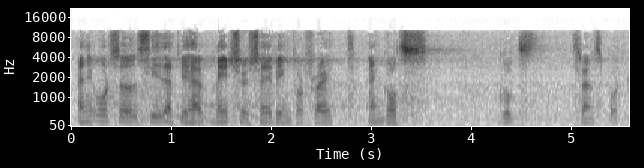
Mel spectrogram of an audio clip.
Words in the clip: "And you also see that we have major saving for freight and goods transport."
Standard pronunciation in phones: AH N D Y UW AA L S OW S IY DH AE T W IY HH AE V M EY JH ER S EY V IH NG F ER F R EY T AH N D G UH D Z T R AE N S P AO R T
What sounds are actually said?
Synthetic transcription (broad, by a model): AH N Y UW AA L S OW S IY DH AE T W IY HH AE V M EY SH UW S EY V IH NG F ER F R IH T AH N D G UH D S T R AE N S P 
